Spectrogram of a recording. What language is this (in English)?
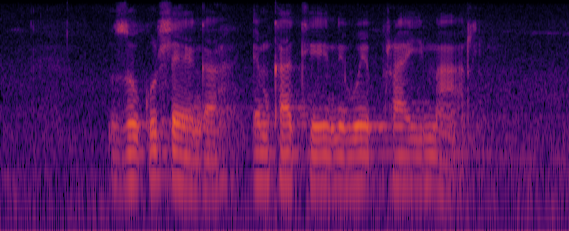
Zulu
